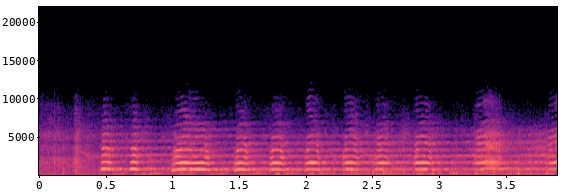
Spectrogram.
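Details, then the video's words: Whooper swans recorded in the wild, a flock giving loud nasal honking calls in quick overlapping succession, bugle-like notes repeated roughly twice a second over a background murmur. "Whooper Swan Sound – Song & Bird Calls"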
